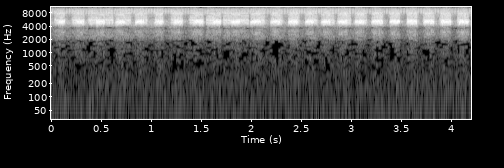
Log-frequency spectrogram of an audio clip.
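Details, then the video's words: Cicadas of Provence, southern France, singing in summer: a piercing high buzz broken into quick rhythmic throbs, about three to four a second, with brief blurred stretches between beats. "Canto Cigarra 🦗 [ Escuchar les cigarras en verano"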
